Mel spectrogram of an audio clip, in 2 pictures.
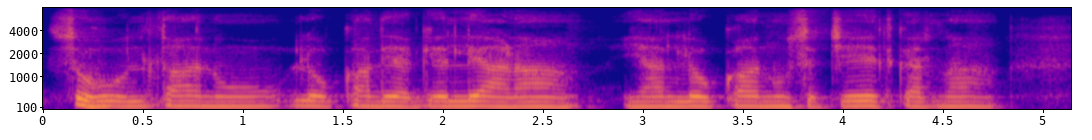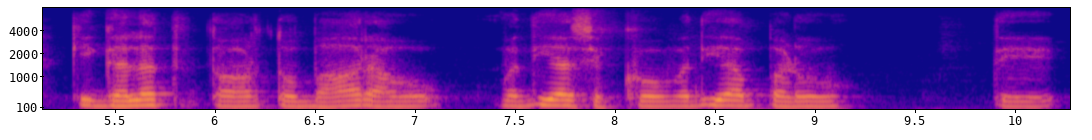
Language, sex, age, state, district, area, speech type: Punjabi, male, 30-45, Punjab, Jalandhar, urban, spontaneous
